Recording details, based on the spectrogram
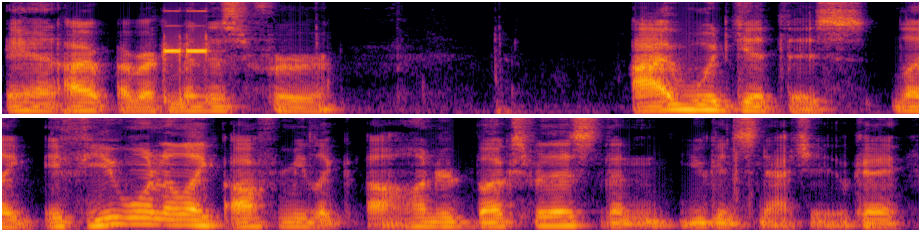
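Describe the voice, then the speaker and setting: A man with a fairly low voice talks casually through items in his collection. His delivery is informal and rambling, and he freely offers his own opinions as he goes. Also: expressive, moderate pace, creaky, fairly bright tone. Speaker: collector presenting a weather radio collection. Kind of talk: casual product show-and-tell.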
